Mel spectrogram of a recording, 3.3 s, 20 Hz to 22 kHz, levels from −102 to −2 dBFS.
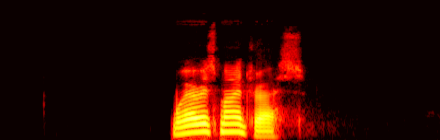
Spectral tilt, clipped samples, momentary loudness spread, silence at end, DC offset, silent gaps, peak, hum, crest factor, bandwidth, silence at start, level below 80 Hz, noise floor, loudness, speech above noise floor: -8.5 dB/octave; under 0.1%; 9 LU; 1.2 s; under 0.1%; none; -8 dBFS; none; 20 dB; 9 kHz; 1.3 s; -72 dBFS; under -90 dBFS; -22 LUFS; over 68 dB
